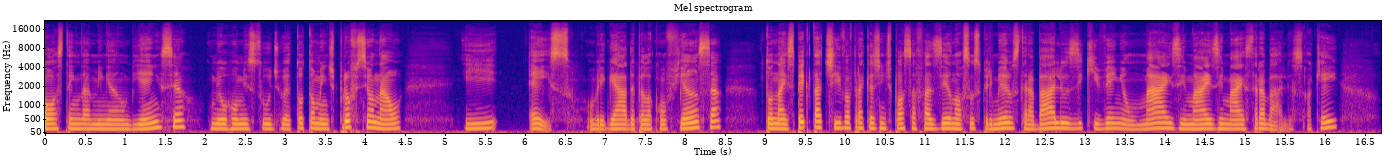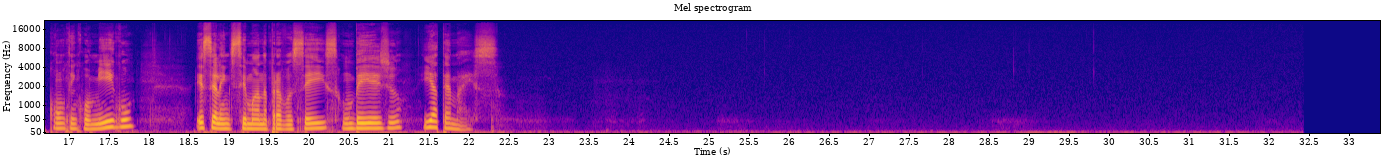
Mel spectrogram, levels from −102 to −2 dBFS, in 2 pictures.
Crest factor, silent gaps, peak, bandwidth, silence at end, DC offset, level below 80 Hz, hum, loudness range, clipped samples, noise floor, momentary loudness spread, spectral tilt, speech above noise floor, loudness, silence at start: 22 dB; none; -4 dBFS; 19.5 kHz; 11 s; under 0.1%; -46 dBFS; none; 5 LU; under 0.1%; -62 dBFS; 9 LU; -5 dB/octave; 39 dB; -24 LUFS; 0 s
